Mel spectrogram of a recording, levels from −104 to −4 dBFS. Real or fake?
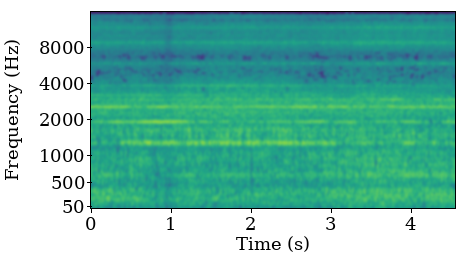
fake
